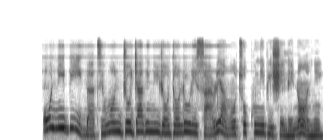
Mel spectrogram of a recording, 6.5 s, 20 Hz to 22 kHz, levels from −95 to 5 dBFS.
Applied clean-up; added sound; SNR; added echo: neural mask model DeepFilterNet 3.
